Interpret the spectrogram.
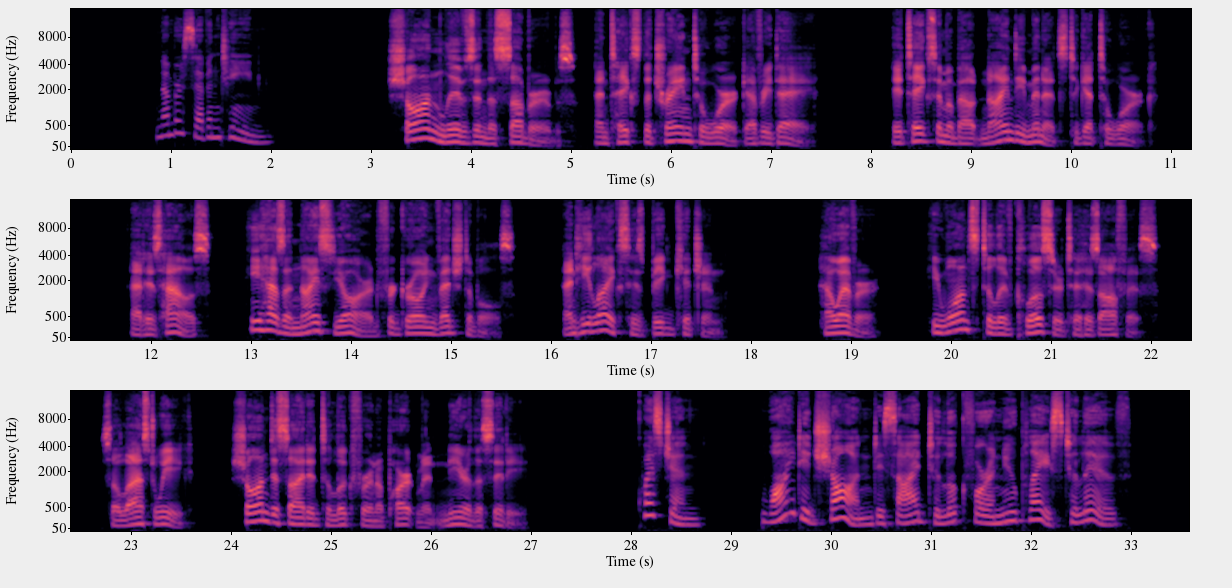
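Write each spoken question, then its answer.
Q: Why did Sean decide to look for a new place to live?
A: He wants to live closer to his office.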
